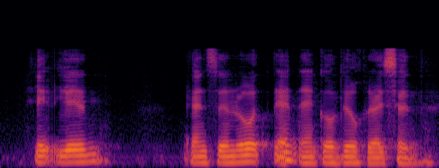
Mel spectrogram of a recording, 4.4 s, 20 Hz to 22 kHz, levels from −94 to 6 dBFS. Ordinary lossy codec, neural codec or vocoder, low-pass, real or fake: none; codec, 16 kHz, 1 kbps, FunCodec, trained on Chinese and English, 50 frames a second; none; fake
